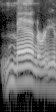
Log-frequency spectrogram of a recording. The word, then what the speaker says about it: Manory: she said it's FYI it's manory like Canary but with an M so caner maner lenda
